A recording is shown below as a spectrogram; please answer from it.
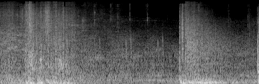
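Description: Loud, repeated gunfire bursts from a first-person shooter, Half-Life 2: Lost Coast, with a dense volley at the start and fresh bursts toward the end, close and punchy.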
